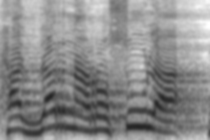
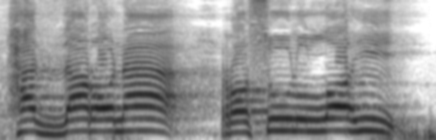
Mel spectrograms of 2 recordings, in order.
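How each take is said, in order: First: "hadzarna rasula" slow and higher, no vowel after the r; wrong Arabic reading. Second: "Hadzarona Rasulullahi" slow, every vowel sounded, ra open; correct Arabic reading. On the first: Teacher recalls the students' misreading, slow wrong demonstration. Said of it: "kalau tadi kita baca". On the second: Teacher shows students the right reading, slow careful vowels. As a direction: read "Hadzarona" with an a after the r, drawn out. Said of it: "yang benar bagaimana bacanya". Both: Shown as a demonstration.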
